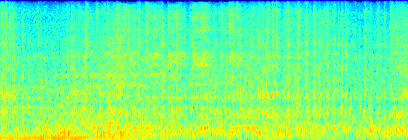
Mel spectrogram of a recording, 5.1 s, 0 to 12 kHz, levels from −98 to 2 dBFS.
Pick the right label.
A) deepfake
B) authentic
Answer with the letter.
A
